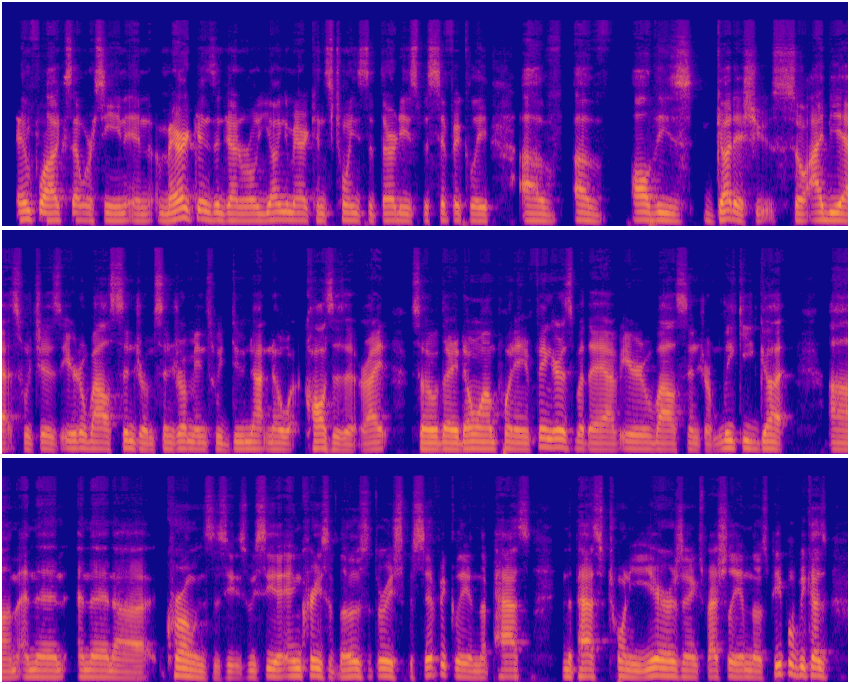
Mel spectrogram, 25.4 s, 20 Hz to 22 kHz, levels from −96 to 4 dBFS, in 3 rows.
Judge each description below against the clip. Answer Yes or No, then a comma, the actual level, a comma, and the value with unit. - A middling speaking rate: Yes, average, 195 wpm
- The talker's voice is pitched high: No, low, 125 Hz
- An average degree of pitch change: No, narrow, 2.3 semitones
